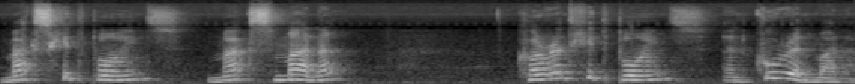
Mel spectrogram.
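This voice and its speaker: A fairly slow delivery in a Colombian accent. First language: Spanish. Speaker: streamer teaching SQL. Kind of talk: tutorial. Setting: live stream. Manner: halting, many fillers.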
